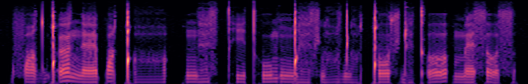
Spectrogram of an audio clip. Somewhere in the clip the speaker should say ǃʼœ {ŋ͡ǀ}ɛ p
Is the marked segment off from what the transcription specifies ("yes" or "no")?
yes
